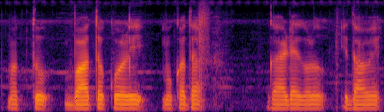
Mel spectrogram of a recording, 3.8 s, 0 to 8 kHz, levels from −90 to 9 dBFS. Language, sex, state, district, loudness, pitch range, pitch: Kannada, male, Karnataka, Bidar, -22 LUFS, 110-115 Hz, 110 Hz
